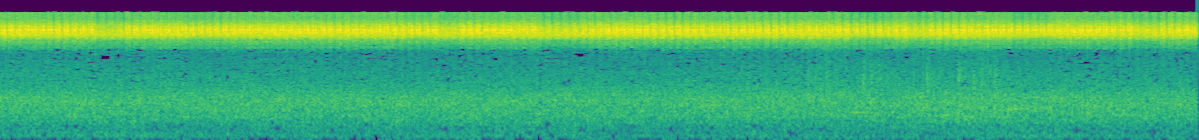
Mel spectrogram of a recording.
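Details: Unbroken shrill cricket chorus, a constant high buzzing trill from stridulating males, steady in loudness throughout with light hiss underneath.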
